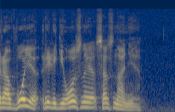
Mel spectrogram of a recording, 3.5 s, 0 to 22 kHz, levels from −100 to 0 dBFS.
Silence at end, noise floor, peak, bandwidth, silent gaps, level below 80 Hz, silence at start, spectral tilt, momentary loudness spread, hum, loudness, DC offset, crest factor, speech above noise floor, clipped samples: 0.7 s; -67 dBFS; -10 dBFS; 13.5 kHz; none; -72 dBFS; 0 s; -6.5 dB/octave; 11 LU; none; -27 LUFS; under 0.1%; 18 dB; 40 dB; under 0.1%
